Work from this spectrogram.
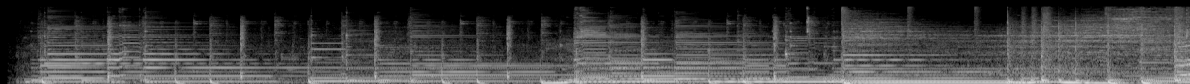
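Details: Strummed acoustic guitar music with a bass line and bright plucked chords plays throughout, growing fuller after the first few seconds.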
